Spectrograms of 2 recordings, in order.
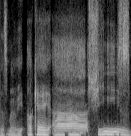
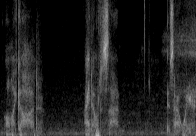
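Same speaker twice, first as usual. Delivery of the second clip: real hushed whisper; 15 dB quieter than usual. Real, not acted. Joking aside to friends on the couch, whispered. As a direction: whisper it to the friends beside you.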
